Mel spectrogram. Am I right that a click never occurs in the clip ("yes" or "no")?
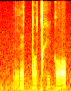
no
